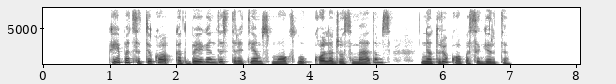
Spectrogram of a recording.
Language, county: Lithuanian, Alytus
